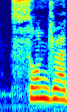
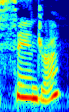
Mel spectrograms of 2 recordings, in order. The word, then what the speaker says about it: Sondra: your name was again sondra is that sandra no it's spelt with an o so that's s o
